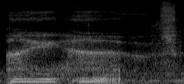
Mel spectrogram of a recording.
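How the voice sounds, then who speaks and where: Woman as a slow, whispering, creaky she-dragon. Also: a bass voice, monotone, exaggerated voice. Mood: possessive, hypnotic. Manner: slow, drawn-out, soothing, formal old-fashioned phrasing. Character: ancient possessive she-dragon, tender, hypnotic, luring humans. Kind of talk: intimate whispered audio roleplay, ASMR.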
